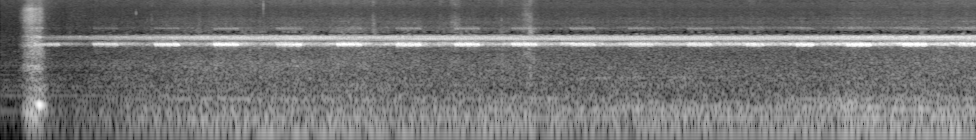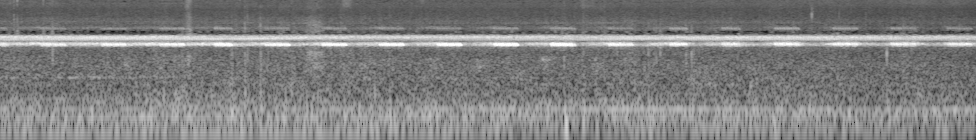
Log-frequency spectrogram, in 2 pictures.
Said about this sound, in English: Crickets. That about sums up the news, right? Yeah. Like, it is cricket season here in North Idaho, which is not, I don't know when that officially starts, but I have certainly started noticing them when I step outside in the evenings.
